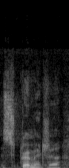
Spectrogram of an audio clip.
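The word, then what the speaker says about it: Scrimgeour: to say his name and we're going with scrimmager I think that's how we've ended up saying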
